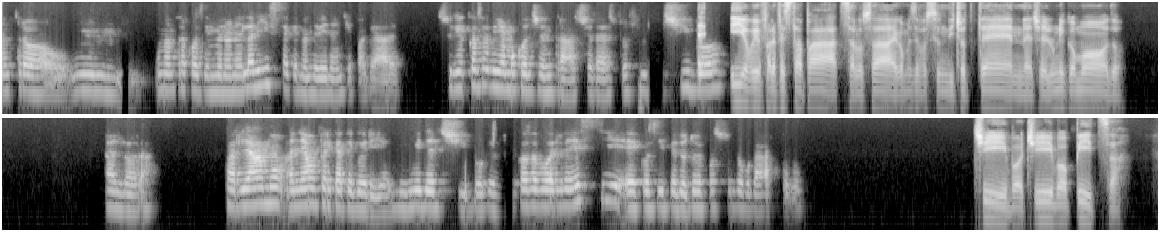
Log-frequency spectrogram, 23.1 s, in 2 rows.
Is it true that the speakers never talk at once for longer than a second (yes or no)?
yes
